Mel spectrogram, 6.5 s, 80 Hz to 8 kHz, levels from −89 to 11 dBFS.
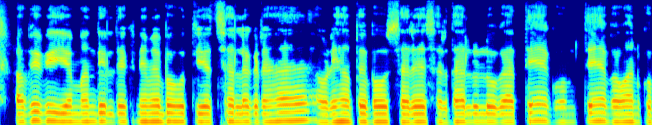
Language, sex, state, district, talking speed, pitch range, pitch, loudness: Hindi, male, Bihar, Begusarai, 255 wpm, 135-145 Hz, 140 Hz, -17 LUFS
